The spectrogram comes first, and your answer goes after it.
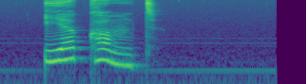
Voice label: "ihr kommt", German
